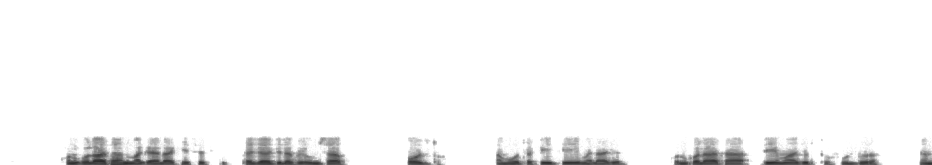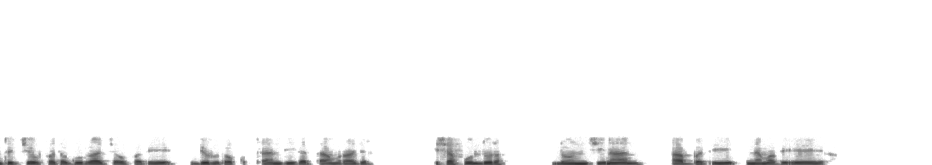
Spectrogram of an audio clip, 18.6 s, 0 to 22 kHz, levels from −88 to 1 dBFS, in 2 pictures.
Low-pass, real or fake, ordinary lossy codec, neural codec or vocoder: 3.6 kHz; real; Opus, 24 kbps; none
